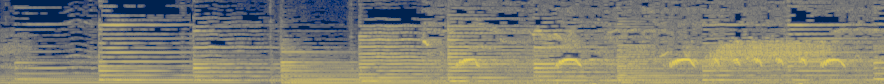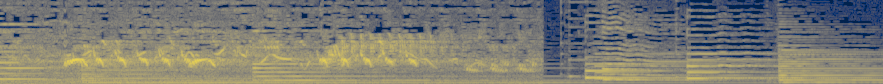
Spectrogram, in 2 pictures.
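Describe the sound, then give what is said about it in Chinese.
Magpie chirping in bright, rapid bursts of high trills, repeated several times over a soft, sustained musical background of steady melodic tones. “我看见喜鹊阿姨站在窝里，一会儿教喜鹊弟弟唱歌”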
